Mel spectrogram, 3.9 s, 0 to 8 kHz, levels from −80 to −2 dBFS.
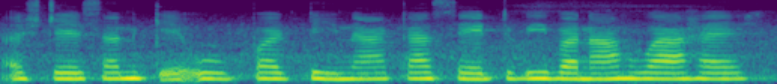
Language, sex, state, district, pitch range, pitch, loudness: Hindi, female, Uttar Pradesh, Lucknow, 205-215 Hz, 210 Hz, -12 LUFS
